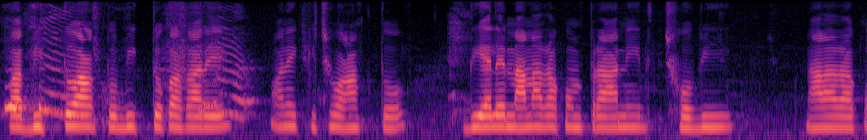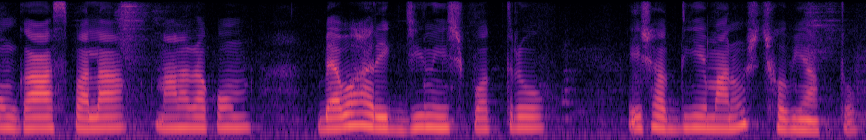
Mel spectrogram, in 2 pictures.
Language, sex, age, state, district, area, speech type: Bengali, female, 45-60, West Bengal, Darjeeling, urban, spontaneous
